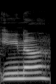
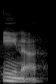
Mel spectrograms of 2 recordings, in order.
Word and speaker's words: Ina: my own head I didn't want it to rhyme with a certain part of your body oh my god I've really associated with Ena how embarrassing and I didn't realize that until later I was like okay Ena when I did the audiobook I was like it's Ina okay Fab from from henceforth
